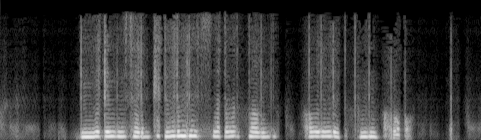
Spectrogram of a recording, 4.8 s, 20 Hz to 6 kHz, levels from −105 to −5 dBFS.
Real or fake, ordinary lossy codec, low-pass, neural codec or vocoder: fake; MP3, 32 kbps; 5.4 kHz; codec, 16 kHz, 0.5 kbps, FreqCodec, smaller model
